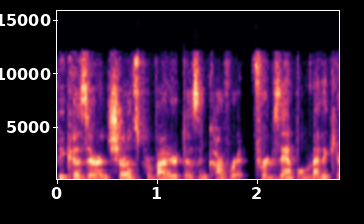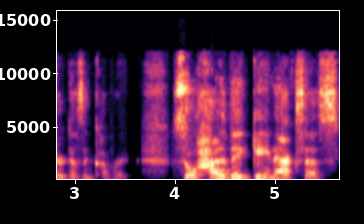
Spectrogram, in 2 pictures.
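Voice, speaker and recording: A woman with a Boston accent and a medium-pitched voice, set against a quiet background. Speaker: nurse, hospice outreach director. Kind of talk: interview. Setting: video podcast.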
